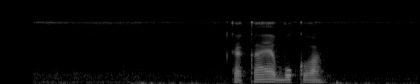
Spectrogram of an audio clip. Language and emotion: Russian, neutral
